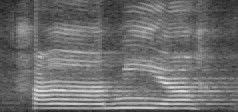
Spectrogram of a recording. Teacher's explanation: وقف کے دوران گولتا کو گول ہا کے ساتھ تبدیل کر کے پڑھیں گے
